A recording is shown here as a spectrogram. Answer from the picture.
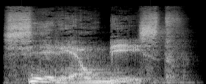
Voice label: "multikill", female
